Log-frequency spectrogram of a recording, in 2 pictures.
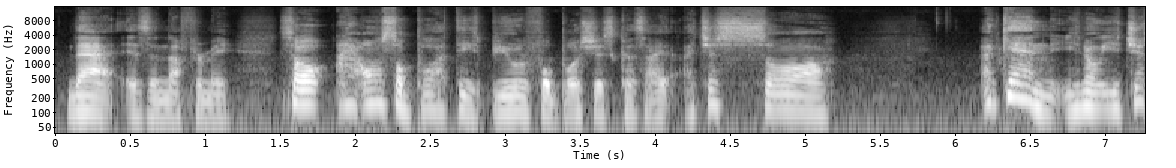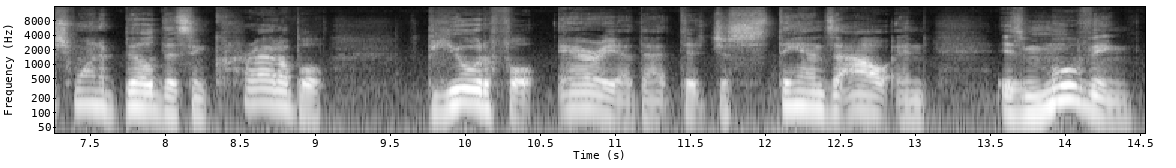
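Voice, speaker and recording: Painting on a hobby livestream, a middle-aged man with a cold talks casually to his viewers, sniffling, rambling, and repeating himself. His voice is lowish, with lively intonation and an unhurried pace.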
